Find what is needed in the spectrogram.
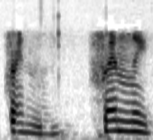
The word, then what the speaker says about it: FRNDLY: It wasn't spelled like friendly. It had it was missing some of the letters. So give me a second here. – Yeah. – It is. So it's FRNDLY.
